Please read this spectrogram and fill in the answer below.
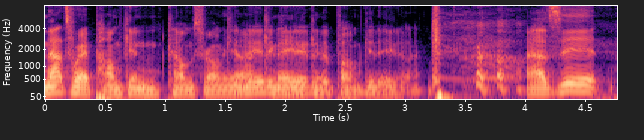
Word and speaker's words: Kaineder: I guess if you look at the origin of a word and it's from Austria. Austrian. So I guess you'd say it like Kaineder. Kaineder. But with the Aussie thing, it's just Kaineder.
